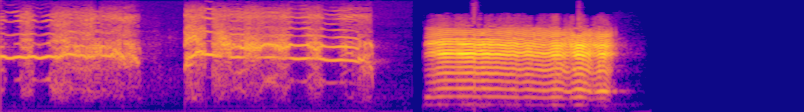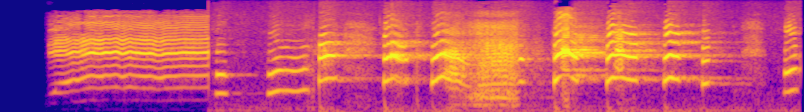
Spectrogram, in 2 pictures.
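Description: Sheep bleating: two short raspy calls, then single wavering bleats, then from about five seconds in many bleats overlapping as from a flock.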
